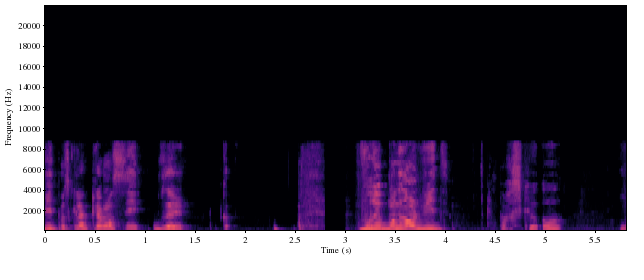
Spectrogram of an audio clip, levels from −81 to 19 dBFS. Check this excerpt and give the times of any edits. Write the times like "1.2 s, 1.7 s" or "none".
4.2 s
